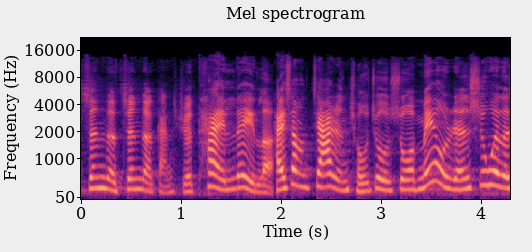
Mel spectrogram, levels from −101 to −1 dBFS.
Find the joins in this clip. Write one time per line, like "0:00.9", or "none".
0:01.9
